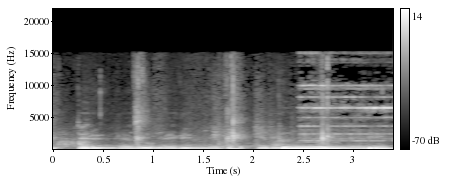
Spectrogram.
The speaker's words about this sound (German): Ich warte noch auf diese Klingel. Da gab es immer so eine... Ich suche gerade schon.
